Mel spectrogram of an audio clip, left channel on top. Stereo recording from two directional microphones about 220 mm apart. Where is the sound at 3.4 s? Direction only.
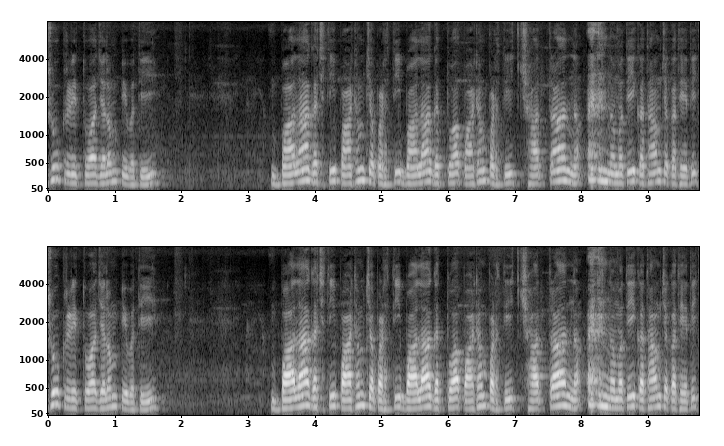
15° right (ahead or behind).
